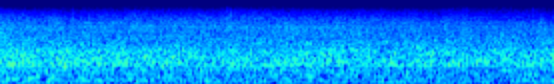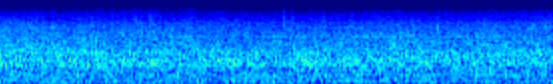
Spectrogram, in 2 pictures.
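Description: Steady rain falling on a city street, an even hiss.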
